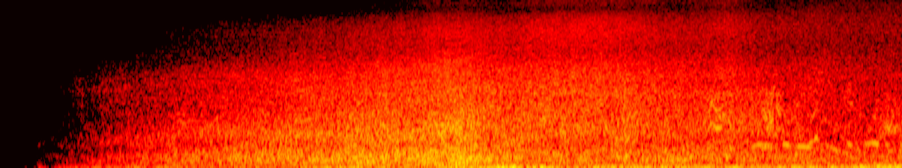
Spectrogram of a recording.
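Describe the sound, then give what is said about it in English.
Ocean waves and surf roll in a steady, broad wash of noise, building gently over the first few seconds and then holding loud and continuous, with a faint wind-like hiss and no voices. “Anyways, with that, here is Sounds of the Sea.”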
